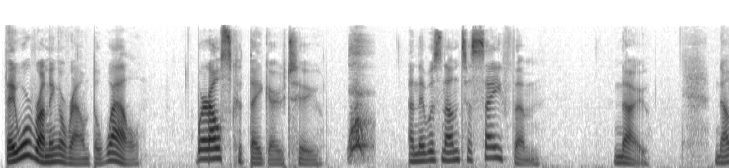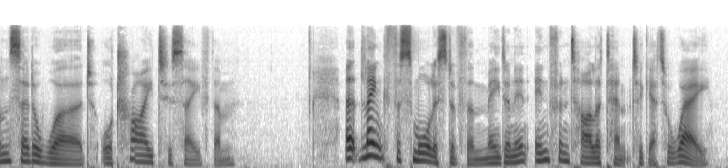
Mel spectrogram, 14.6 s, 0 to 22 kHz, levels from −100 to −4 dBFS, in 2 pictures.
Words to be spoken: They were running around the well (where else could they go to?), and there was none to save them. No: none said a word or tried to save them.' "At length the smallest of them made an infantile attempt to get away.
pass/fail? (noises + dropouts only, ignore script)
fail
